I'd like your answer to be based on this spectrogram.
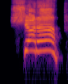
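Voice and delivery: high, loud burst of exasperation; sudden loud, high-pitched outburst; exasperated shout. Real, not acted. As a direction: shout it at the spoilers, fed up. Exasperated rant at spoilers.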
